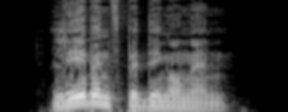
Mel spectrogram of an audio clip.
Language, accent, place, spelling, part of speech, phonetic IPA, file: German, Germany, Berlin, Lebensbedingungen, noun, [ˈleːbn̩sbəˌdɪŋʊŋən], De-Lebensbedingungen.ogg
- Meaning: plural of Lebensbedingung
